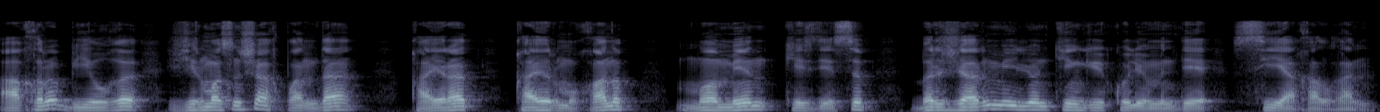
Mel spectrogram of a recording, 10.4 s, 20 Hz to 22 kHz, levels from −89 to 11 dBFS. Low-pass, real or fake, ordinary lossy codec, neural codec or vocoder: 9.9 kHz; real; none; none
